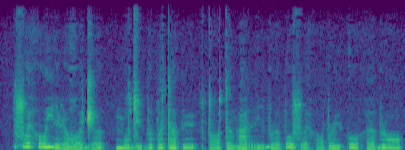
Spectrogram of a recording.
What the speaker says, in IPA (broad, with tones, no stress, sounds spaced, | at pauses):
sʷ ɛ˥ h o˥ j i˥˩ ɭ ə˩˥ ʁʷ ɜ˩˥ d͡ʒ ə˩˥ | m o˧ d͡z y˩ b ə˥˩ p ə˥˩ t ɜ˥˩ k y˥ | t ɔ˩˥ t ə˩ m a˩ r i˩˥ b ɹ ə˩ p o˥˩ sʷ ɛ˩ h ɔ˩˥ p ɹ y˧ k o˥˩ h ɜ˩˥ b ɹ ɔ˥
